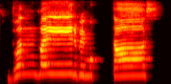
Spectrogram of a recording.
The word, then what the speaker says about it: द्वन्द्वैर्विमुक्ताः: विमुक्त, द्वंद्वैर विमुक्तास, ओके, द्वंद्वैर विमुक्तास। विसर्ग का उच्चारण जो है आधे स से करेंगे, क्यों, क्योंकि आगे सुख आ रहा है इसलिए, ठीक है, स, द्वंद्वैर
